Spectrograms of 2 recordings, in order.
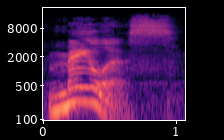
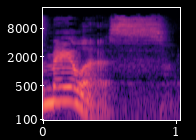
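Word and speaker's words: Malus: thing or whatever and his last name is maylis and i looked it up and it's spelled m-a-l-u-s so again talking about these movies not having subtle symbolism so his name is maylis which is just a couple letters off from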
